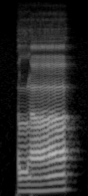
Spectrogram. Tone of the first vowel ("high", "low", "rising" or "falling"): rising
